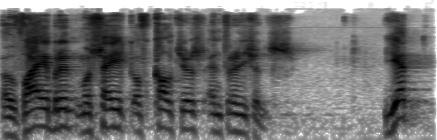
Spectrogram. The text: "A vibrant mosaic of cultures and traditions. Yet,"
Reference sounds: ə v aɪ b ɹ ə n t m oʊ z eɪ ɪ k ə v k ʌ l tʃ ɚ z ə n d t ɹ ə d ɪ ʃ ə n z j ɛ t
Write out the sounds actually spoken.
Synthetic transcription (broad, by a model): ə v aɪ b ɹ ə n t m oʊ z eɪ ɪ k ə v k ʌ l tʃ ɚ s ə n t ɹ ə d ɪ ʃ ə n s j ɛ t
